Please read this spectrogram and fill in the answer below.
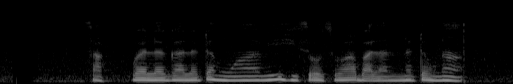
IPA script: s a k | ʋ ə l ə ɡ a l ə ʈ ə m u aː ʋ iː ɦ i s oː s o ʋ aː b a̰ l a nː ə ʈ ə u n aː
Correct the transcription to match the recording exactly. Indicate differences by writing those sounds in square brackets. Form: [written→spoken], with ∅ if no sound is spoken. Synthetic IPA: s a k | ʋ ə l ə ɡ a l ə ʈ ə m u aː ʋ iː ɦ i s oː s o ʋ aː b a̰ l a nː ə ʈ ə u n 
